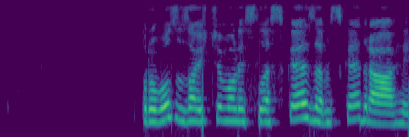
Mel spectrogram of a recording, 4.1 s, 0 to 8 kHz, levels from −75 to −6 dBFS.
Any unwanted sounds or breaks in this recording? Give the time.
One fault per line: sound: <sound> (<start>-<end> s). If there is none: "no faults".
no faults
